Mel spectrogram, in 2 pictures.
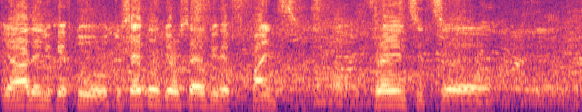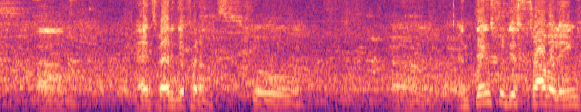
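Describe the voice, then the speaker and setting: A Bulgarian-accented man answers questions in a halting, searching way, restarting phrases as he talks. His voice sits at an ordinary middle pitch. A busy crowd and loud street noise surround him. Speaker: interviewee. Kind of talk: casual street interview answers.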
